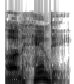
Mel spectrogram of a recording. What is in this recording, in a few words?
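"unhandy", British English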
